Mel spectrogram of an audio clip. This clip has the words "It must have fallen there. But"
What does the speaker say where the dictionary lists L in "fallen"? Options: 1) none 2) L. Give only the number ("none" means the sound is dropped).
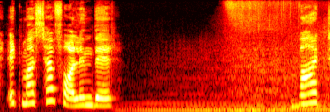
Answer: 2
